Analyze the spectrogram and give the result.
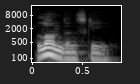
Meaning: London
- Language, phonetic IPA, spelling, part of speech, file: Russian, [ˈɫondənskʲɪj], лондонский, adjective, Ru-лондонский.ogg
